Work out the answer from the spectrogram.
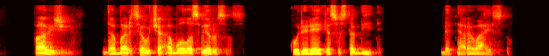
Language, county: Lithuanian, Klaipėda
